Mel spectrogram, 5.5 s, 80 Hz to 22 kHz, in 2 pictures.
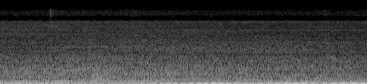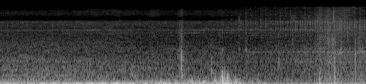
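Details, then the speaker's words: Gen 2 Toyota Prius bleeding brakes without a scan tool: with the brake pedal depressed, the brake pump hums steadily for a few seconds, then stops with clicks, pumping fluid through normally. "it's good there it goes hear the clicking and it's pumping right through there it's just filling this guy"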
